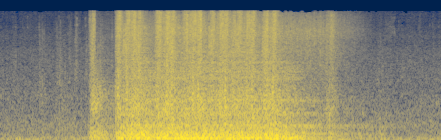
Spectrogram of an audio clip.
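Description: Magic spells whoosh and crackle during a game battle.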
